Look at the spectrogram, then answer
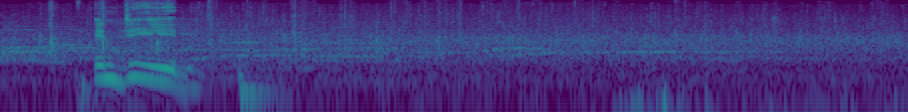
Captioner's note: audience applauds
